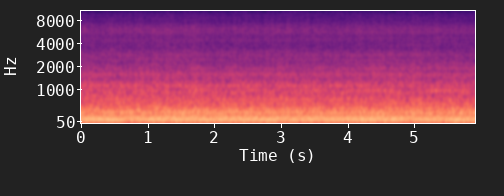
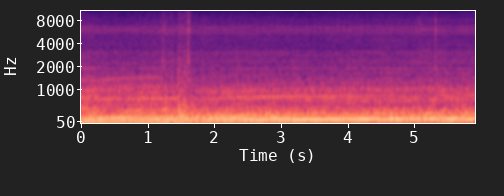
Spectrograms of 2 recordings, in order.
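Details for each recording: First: Subaru wagon, inside cabin on freeway at 100 km/h, 3,000–4,000 rpm under full load: deep steady booming drone filling the cabin from a fiberglass-packed, roughly 14-inch X-Force straight-through muffler, before swap to a Lukey Turbo muffler. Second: Old Subaru wagon after welding in a new muffler to replace the X-Force straight-through one, first start: smooth, deep, even rumble with no rattles, blowing or popping; exhaust sounds healthy and fairly subdued.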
